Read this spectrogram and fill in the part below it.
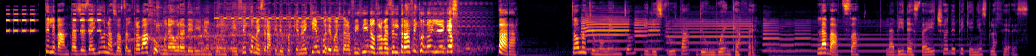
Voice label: spanish commercial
